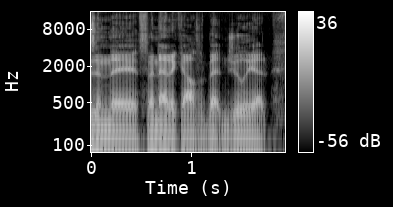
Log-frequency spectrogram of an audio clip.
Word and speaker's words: Juliett: there and Romeos and Juliett's oh that's why there are two T's in the phonetic alphabet and Juliett because French speakers might think it's zhoo-lee-a if they and also Alfa which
